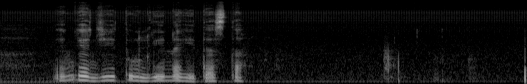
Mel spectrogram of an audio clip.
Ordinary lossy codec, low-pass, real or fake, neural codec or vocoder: none; none; real; none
